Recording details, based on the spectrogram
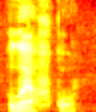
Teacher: дзвінки приголосні в українській мові не оглушуються гриб книжка казка але звук г перед глухим оглушується та уподібнюються до хи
